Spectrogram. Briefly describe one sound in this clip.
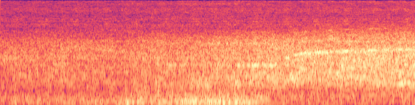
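A jet crashes with a dull thud in the distance.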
